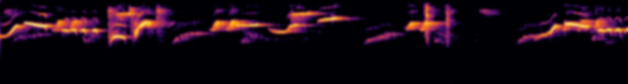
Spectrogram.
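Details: Vigorous white-rumped shama song used to wind up a rival: bright rising whistles and quick slurred phrases, a harsh chattering burst near the middle, and a loud rising whistle sequence at the close.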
